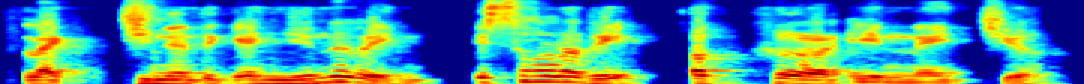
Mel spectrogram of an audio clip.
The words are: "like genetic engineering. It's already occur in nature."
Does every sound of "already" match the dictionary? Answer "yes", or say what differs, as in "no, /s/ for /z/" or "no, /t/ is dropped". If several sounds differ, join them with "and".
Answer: no, /l/ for /ɹ/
